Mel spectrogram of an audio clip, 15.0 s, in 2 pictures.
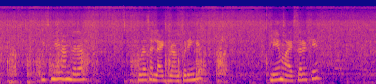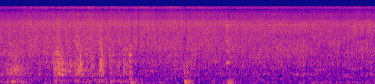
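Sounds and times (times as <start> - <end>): fork scraping a pan: 0.0 - 5.5, 7.4 - 10.4, 11.2 - 11.4
vegetables sizzling in hot oil: 0.0 - 15.0.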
